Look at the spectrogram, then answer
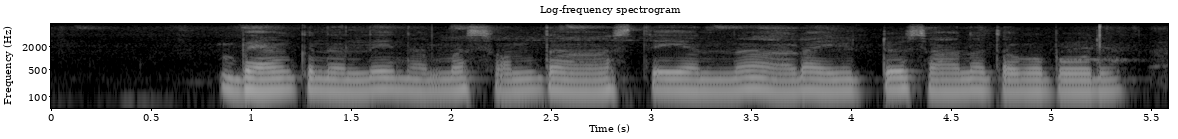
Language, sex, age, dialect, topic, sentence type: Kannada, male, 25-30, Central, banking, statement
